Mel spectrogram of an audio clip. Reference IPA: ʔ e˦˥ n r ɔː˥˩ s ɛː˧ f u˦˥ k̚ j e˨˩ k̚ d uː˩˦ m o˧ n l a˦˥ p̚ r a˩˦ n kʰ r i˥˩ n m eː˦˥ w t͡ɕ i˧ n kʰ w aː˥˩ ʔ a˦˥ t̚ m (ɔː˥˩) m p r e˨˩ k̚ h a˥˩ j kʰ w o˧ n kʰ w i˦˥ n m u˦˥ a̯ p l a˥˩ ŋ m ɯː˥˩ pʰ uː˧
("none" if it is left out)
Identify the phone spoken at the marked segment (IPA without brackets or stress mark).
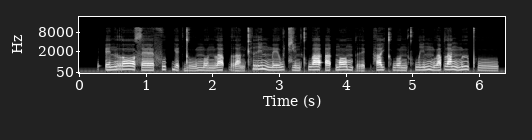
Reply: ɔː˥˩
